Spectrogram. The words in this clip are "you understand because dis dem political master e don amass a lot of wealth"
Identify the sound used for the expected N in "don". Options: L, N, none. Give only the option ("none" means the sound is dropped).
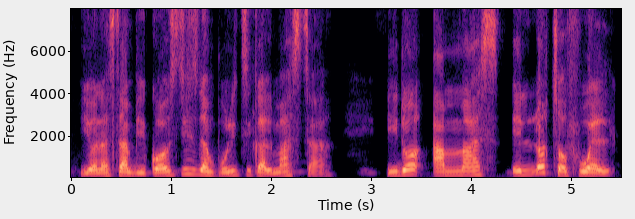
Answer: N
